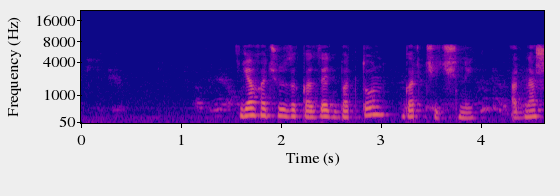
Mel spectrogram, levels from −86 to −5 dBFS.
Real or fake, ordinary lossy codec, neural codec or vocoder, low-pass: real; AAC, 48 kbps; none; 7.2 kHz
